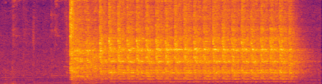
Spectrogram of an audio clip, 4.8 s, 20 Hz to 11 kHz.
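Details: 2014 Dodge Viper TA, wrecked and with a borrowed battery fitted: starter spins the V10 at a steady quick beat for about three seconds with no firing; cranks but won't start.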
